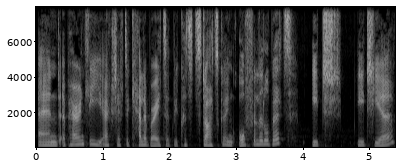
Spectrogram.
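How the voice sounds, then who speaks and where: A woman talks at a fairly quick pace with lively intonation in an unremarkable speaking voice. Her pitch is fairly low, and the sound is dry and close with no echo. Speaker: radio co-host. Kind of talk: casual radio chat.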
